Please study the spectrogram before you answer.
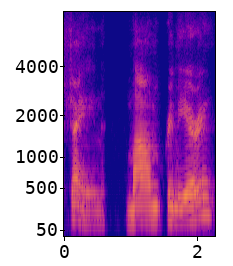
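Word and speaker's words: Shein Mompremier: was the one and only Shane and it's pronounced Shane mom premiering Shane mon Premiere uh she's a haitian-american actress actress best known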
